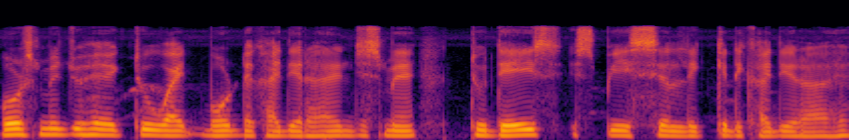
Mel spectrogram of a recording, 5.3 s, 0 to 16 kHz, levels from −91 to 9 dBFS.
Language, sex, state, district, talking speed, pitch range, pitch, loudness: Hindi, male, Arunachal Pradesh, Papum Pare, 235 wpm, 125-140 Hz, 130 Hz, -18 LUFS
